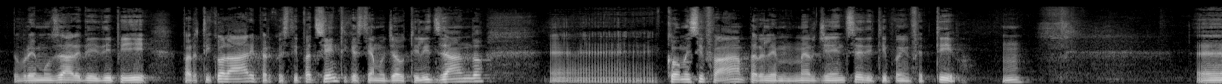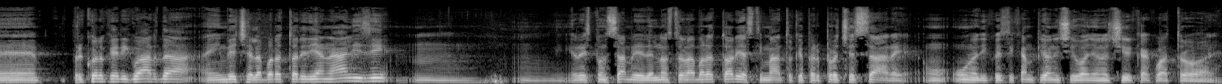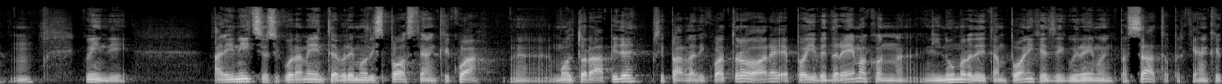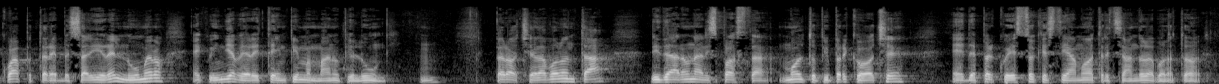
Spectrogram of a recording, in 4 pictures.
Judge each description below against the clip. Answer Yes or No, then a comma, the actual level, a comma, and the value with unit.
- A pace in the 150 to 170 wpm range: No, average, 140 wpm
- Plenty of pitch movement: No, average, 3.5 semitones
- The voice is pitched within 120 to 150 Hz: No, low, 105 Hz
